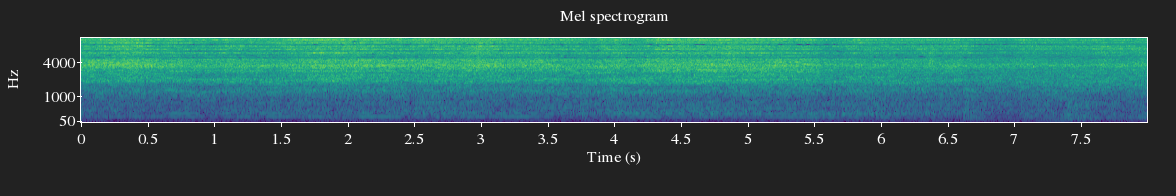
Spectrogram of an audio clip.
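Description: A steady hissing, rushing noise of a machine running, with a faint low hum underneath.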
